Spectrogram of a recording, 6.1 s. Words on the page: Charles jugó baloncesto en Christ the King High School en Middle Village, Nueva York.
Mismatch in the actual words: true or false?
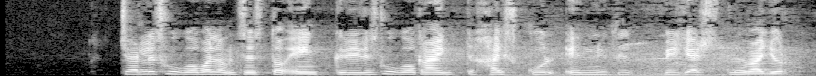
true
